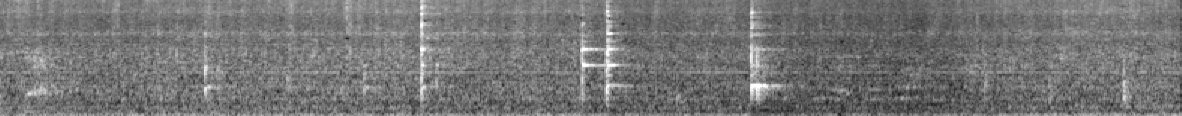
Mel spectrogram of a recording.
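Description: Wooden spoon scraping sliced bell peppers off a ceramic plate into a pan of simmering sauce and stirring them in. A handful of sharp knocks of the spoon against plate and pan are the loudest near the middle, over a steady low hum.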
